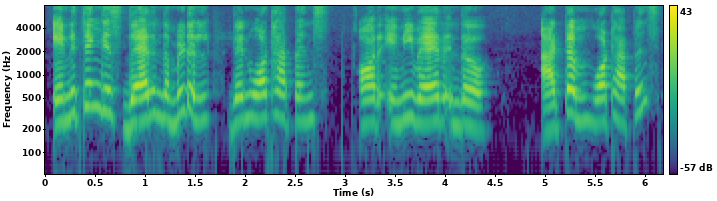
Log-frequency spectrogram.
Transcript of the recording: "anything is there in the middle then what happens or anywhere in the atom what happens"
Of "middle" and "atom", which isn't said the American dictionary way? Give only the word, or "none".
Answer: none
